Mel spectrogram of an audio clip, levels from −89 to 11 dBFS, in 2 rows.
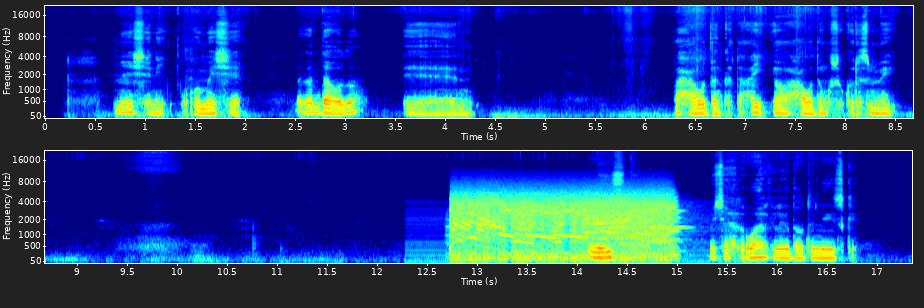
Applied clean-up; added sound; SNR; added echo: none; Electric guitar; -4 dB; none.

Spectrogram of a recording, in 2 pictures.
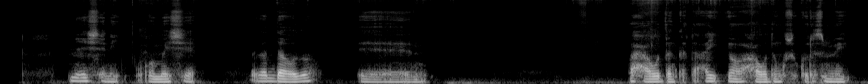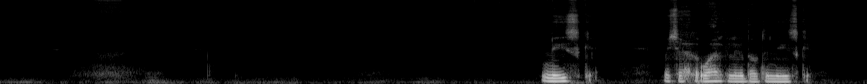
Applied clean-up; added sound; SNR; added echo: none; none; none; none.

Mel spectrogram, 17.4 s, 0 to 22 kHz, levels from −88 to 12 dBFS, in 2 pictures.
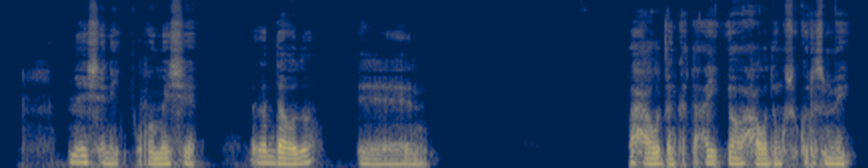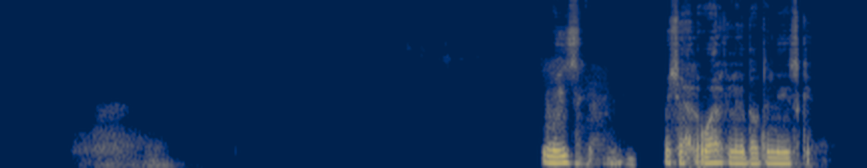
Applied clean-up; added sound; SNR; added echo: neural mask model Resemble Enhance denoiser.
